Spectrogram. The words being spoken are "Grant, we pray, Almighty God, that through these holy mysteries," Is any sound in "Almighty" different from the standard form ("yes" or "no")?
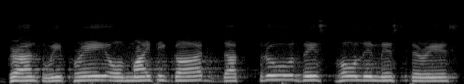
no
